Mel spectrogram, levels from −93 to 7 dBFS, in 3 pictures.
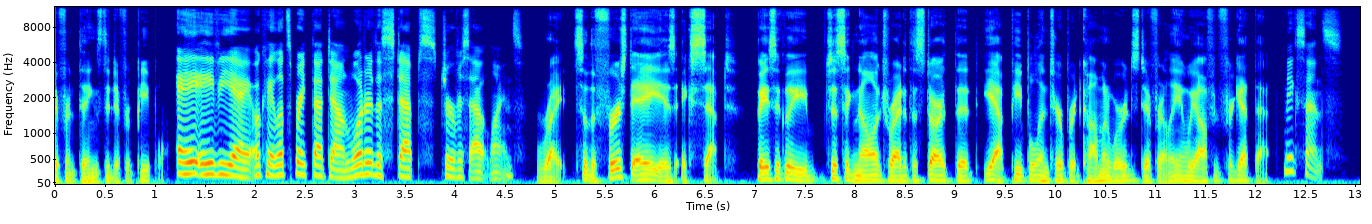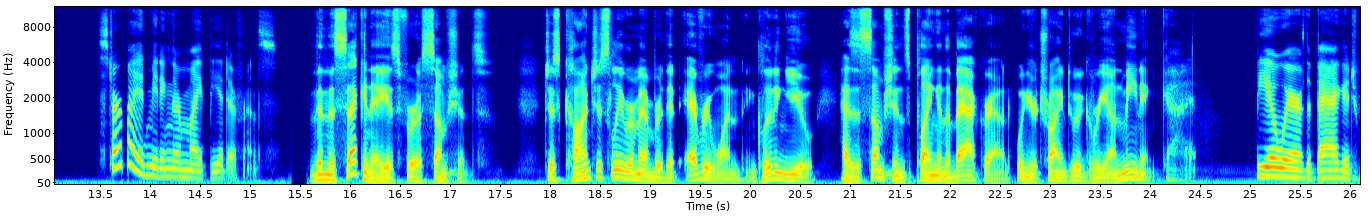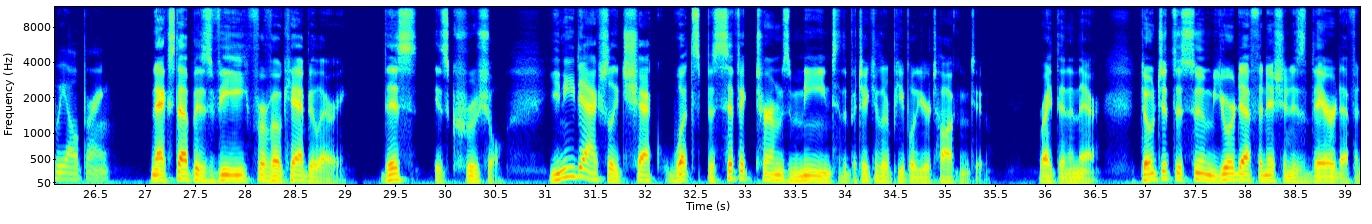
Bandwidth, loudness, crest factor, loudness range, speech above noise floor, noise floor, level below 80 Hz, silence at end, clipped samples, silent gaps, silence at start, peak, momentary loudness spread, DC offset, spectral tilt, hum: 12 kHz; -26 LUFS; 22 dB; 6 LU; 32 dB; -58 dBFS; -46 dBFS; 0 s; under 0.1%; 15.43-15.54 s; 0 s; -4 dBFS; 13 LU; under 0.1%; -5 dB/octave; none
